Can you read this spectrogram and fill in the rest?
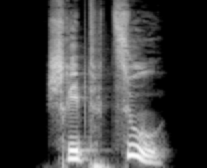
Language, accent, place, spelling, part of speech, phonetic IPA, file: German, Germany, Berlin, schriebt zu, verb, [ˌʃʁiːpt ˈt͡suː], De-schriebt zu.ogg
- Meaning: second-person plural preterite of zuschreiben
